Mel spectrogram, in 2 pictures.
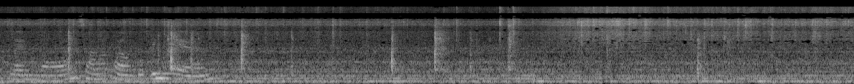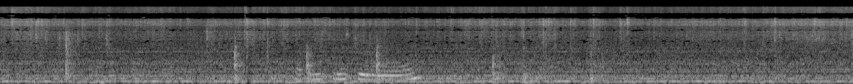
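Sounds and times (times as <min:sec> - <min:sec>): food sizzling in a frying pan: 0:00.0 - 0:17.0
wooden spatula knocking on pan: 0:01.6 - 0:02.6, 0:10.8 - 0:12.6.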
